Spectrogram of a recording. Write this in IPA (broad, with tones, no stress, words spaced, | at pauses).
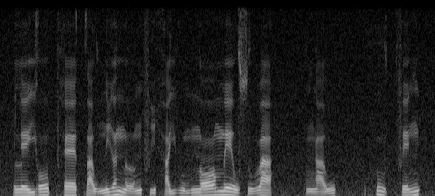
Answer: le˧joː˧˥pʰɛː˧ t̪a˧˩wni˧˥ə̯ nɤː˩˧ŋfi˩˧ha˩˧jʋu˩˧m nɔː˧˥ meː˥˨wsu˩ʋa˥˨ | ŋa˩˧w | huː˥˨t̚fe˧˥ŋ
